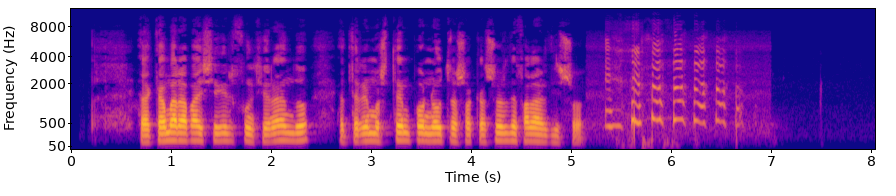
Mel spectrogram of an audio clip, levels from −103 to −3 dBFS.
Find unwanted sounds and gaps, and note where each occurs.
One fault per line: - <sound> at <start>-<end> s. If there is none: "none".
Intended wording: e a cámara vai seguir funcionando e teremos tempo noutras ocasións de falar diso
- laugh at 5.3-6.9 s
